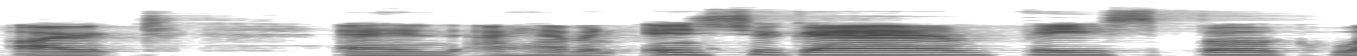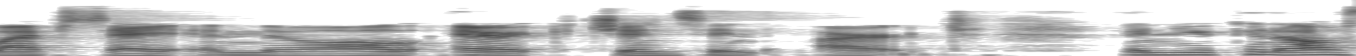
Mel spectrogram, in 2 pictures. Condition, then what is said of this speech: Deafness. And I struggle with speech. I didn't speak my full sentence until I was 5.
